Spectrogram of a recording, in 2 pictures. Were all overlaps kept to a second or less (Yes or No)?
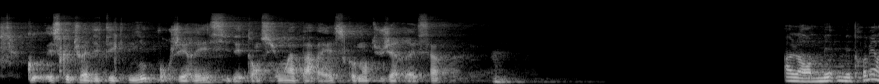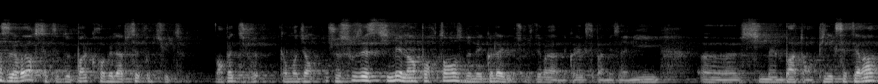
Yes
